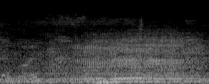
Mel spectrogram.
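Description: An engine of a passing motor vehicle, growing louder to a peak about a second in and then easing off.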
